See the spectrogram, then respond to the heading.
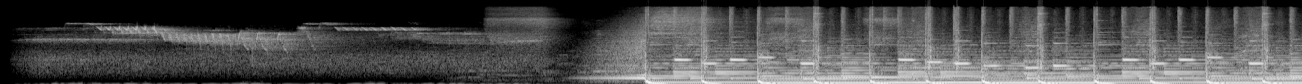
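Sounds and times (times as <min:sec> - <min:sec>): small birds chirping: 0:00.1 - 0:05.6
short hiss: 0:04.8 - 0:05.8.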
